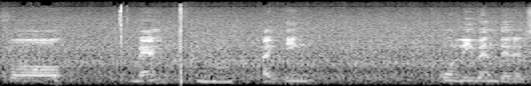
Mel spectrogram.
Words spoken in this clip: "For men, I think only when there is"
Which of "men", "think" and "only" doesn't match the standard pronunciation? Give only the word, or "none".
think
